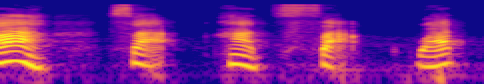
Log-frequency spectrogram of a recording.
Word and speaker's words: สหัสวรรษ: เวลา เป็น สัตว์ สหัสวรรษ คำ นี้ อ่าน ว่า สหัสวรรษ นะ คะ เมื่อ หมาย ถึง ช่วง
